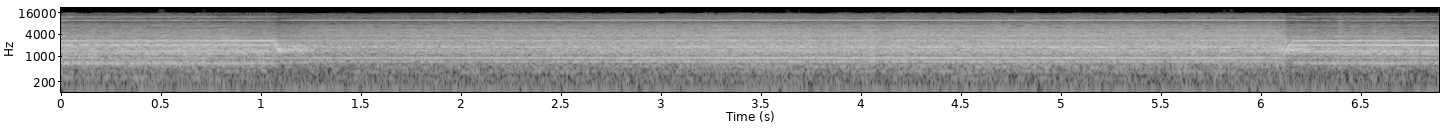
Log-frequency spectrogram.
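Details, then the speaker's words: Chinese 6040 CNC with stock transmission, retrofitted with a G540 motion controller, axes traversing: clean, steady high-pitched stepper singing with no stutter, clunk or grind; smooth, healthy operation. "dear house excuse me can hear how smooth is motor sound I mean the transmission on this machine is stocked"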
